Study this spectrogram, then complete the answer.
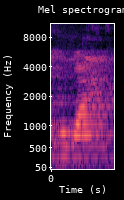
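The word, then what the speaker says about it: Hawaiʻi: in the Hawaiian alphabet, W's are pronounced as V's. So it's Hawaii.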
